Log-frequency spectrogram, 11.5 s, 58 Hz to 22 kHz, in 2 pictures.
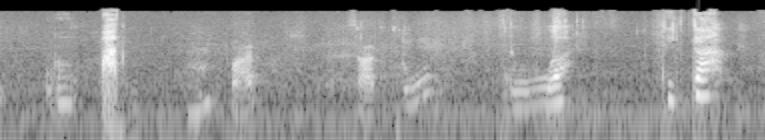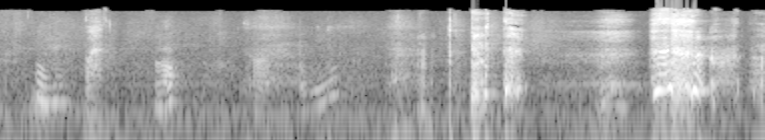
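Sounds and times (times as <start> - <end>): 
speech: 0.4 - 0.7, 1.4 - 2.1, 2.7 - 4.4, 5.0 - 7.2
short coughs: 9.1 - 9.7, 10.3 - 11.4.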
